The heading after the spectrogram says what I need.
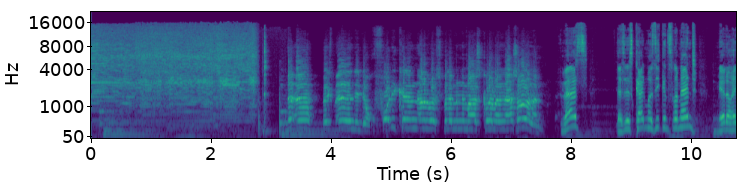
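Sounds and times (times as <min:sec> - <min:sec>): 
electric razor buzzing, imitating a hornet: 0:00.0 - 0:02.8
speech: 0:00.2 - 0:00.4, 0:02.8 - 0:10.7.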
